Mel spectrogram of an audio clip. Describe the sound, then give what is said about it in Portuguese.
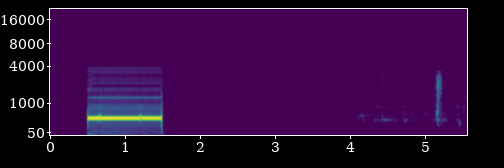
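A telephone ringing tone on an outgoing call: one steady, clear tone lasting about a second, followed by silence. A faint rustle comes near the end. “Eu vou ligar pra Gisalva.”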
